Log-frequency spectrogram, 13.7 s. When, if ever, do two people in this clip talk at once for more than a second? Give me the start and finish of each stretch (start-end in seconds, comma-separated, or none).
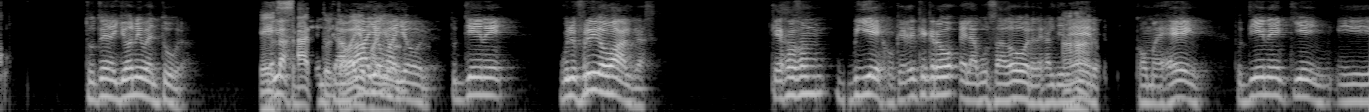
2.6-4.1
